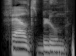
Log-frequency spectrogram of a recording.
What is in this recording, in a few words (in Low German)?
"Fäldsblumm", Platt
